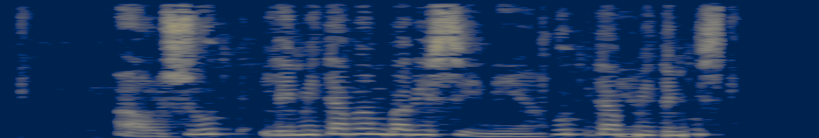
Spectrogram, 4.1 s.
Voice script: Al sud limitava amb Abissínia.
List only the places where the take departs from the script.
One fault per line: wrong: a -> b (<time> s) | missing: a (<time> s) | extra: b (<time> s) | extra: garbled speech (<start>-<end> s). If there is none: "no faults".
extra: garbled speech (2.8-3.6 s)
